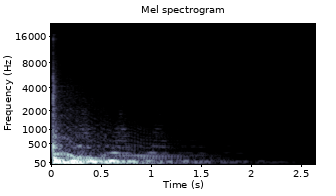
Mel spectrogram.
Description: taiko low; smite; raijin

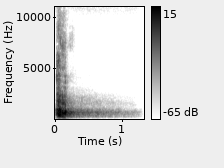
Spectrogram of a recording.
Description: hitreact human male small; smite; npc; roman archer

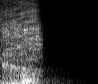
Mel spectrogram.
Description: grunt; fenrir

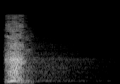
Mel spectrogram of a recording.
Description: grunt jump berserker; cuchulainn

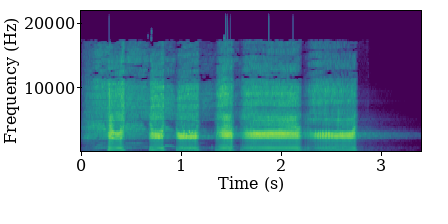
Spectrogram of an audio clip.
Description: nv tongue; cupid

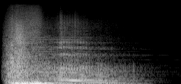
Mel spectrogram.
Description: boar drop; smite; god artemis

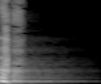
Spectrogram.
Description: surprise; smite; voicepack; hel

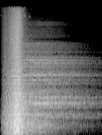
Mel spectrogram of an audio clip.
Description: basic swing; smite

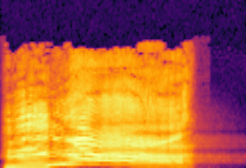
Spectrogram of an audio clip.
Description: battlecry; smite; tsukuyomi

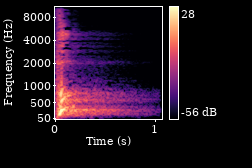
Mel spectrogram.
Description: grunt jump dragon; fafnir

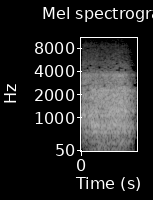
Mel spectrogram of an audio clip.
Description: Breath In; smite; god bakasura

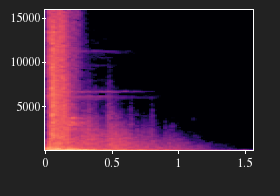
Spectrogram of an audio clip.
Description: stun; smite; lancelot

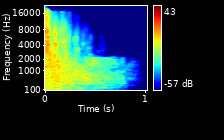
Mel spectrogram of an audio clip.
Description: staff hit; smite; ahpuch skin10

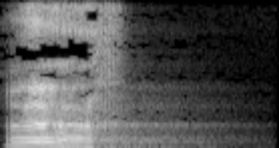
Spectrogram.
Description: ugh; smite; artemis

